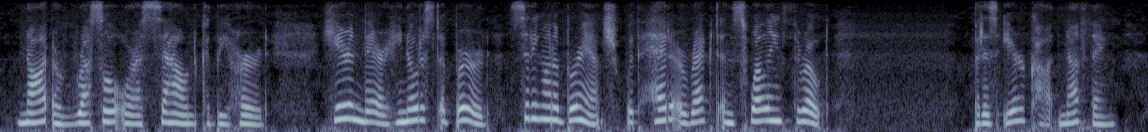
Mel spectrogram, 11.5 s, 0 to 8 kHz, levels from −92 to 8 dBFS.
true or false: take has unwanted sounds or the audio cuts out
false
